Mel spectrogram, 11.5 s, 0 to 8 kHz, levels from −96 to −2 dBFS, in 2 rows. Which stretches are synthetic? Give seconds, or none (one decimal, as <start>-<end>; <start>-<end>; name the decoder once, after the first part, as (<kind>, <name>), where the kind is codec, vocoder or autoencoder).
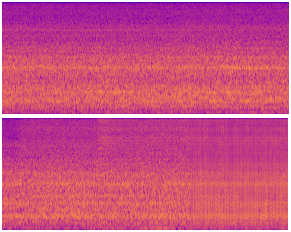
9.5-11.5 (vocoder, Vocos)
